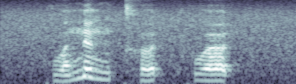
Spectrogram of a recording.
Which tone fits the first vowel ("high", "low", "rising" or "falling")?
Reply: rising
